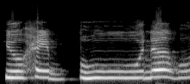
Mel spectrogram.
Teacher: میم ساکن پر اظہار شفوی ہو رہا ہے، ہم یہاں پہ ٹائم نہیں دیں گے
